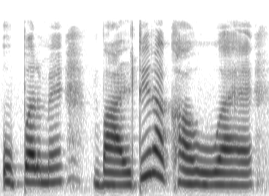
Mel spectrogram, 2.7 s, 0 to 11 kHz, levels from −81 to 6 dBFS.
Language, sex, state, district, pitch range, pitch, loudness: Hindi, female, Jharkhand, Garhwa, 200-250 Hz, 225 Hz, -15 LUFS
